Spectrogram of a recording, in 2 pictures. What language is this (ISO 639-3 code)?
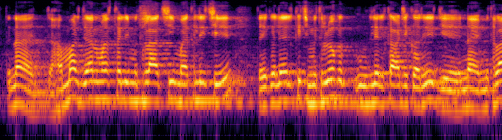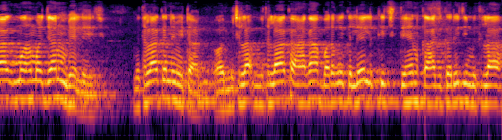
mai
